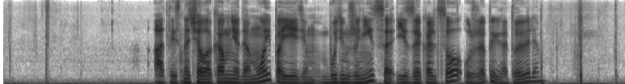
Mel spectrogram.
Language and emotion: Russian, positive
